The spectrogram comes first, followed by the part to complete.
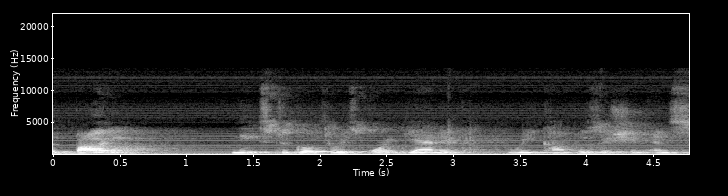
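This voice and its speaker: Fairly slow, fairly high-pitched male speech over noticeable background noise. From Brazil. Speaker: violinist, conductor and orchestra manager. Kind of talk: spiritist lecture.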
